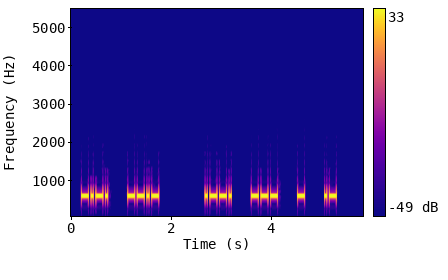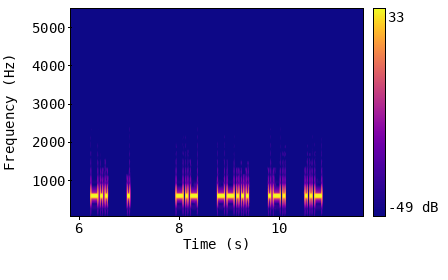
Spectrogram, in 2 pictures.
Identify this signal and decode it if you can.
Morse code, heard as a keyed tone, about 25 wpm, spaced as for 15 wpm, 590 Hz. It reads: CQ POTA DE K7RU
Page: intermediate-practice-files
